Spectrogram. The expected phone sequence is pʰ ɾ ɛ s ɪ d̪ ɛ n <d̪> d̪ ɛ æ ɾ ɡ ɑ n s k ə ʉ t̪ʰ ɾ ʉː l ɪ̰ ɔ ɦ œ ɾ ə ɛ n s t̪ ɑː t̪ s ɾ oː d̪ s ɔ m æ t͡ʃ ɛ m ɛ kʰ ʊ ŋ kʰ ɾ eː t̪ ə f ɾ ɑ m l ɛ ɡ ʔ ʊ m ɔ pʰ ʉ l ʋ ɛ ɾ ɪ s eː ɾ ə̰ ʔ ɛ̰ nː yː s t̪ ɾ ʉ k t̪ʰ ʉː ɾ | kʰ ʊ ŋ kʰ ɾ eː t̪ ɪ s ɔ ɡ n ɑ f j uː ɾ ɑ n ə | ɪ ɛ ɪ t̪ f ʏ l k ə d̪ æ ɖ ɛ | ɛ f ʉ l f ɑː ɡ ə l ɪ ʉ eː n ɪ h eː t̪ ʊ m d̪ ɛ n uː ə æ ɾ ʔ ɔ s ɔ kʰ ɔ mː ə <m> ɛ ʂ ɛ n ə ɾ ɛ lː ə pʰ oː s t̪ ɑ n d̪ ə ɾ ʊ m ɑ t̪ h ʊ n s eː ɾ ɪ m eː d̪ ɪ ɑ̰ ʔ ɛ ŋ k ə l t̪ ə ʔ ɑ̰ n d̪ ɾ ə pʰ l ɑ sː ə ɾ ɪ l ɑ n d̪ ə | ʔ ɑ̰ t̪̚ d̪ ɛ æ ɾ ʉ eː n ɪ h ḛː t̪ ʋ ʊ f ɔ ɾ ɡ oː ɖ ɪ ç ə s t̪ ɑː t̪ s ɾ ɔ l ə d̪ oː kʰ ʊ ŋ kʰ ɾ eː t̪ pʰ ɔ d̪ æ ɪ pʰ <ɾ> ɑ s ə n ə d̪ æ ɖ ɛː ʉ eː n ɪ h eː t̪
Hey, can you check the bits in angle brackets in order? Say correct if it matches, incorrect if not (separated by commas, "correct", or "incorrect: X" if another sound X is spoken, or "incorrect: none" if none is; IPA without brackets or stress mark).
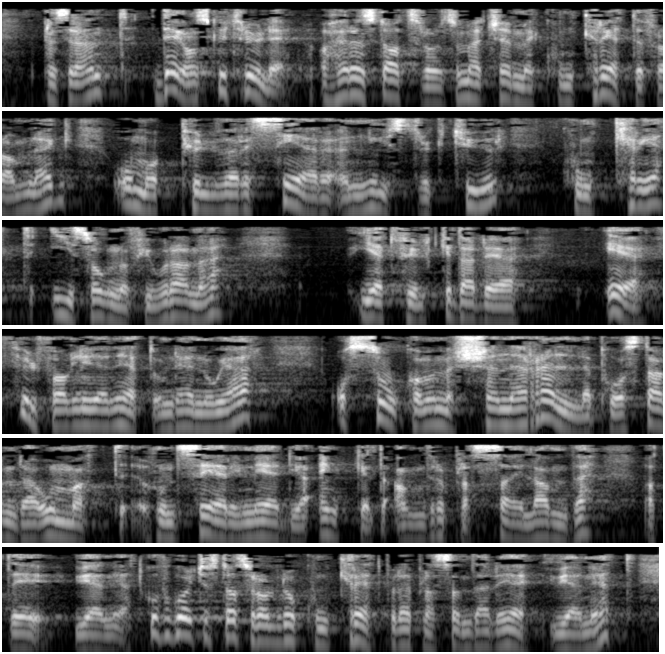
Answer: incorrect: t̪, correct, incorrect: l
